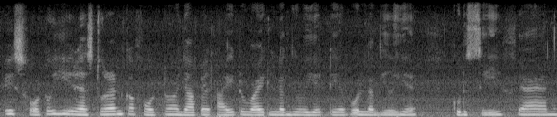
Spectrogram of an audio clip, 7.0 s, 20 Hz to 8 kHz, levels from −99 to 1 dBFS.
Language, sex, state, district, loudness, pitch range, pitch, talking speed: Hindi, female, Uttar Pradesh, Muzaffarnagar, -26 LUFS, 160-205 Hz, 195 Hz, 180 wpm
